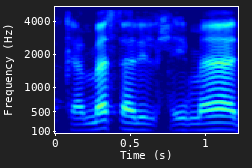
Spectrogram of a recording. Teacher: قرأ ورش بتقليل هذه الألف الواقعة بعدها راء مكسورة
